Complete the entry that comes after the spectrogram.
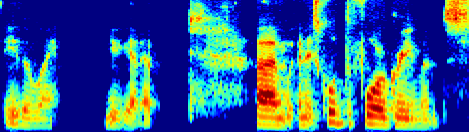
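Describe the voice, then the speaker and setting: On a very clean recording with a silent background, a woman speaks in a fairly low pitch with ordinary pitch variation. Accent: Leicester. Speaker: podcast host. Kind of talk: solo podcast monologue. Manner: casual, with filler words.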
